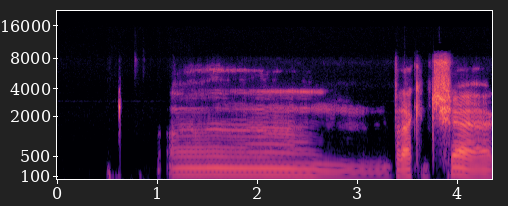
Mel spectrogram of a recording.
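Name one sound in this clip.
A man draws out a long word in a deep voice over an online call.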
